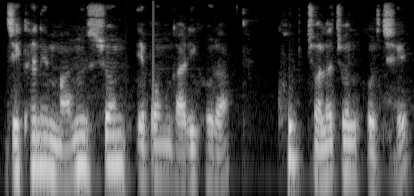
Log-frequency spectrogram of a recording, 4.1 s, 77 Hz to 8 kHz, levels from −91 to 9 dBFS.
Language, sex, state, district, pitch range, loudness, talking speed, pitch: Bengali, male, West Bengal, North 24 Parganas, 130-165 Hz, -19 LUFS, 115 wpm, 140 Hz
